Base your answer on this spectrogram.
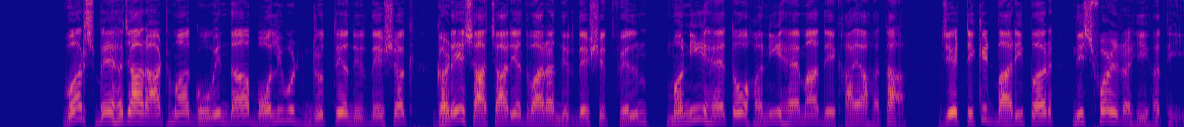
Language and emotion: Gujarati, neutral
